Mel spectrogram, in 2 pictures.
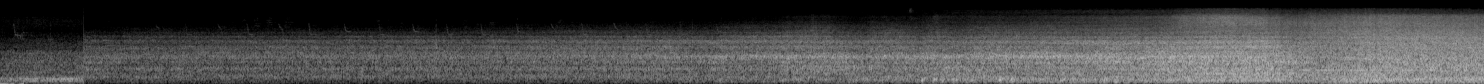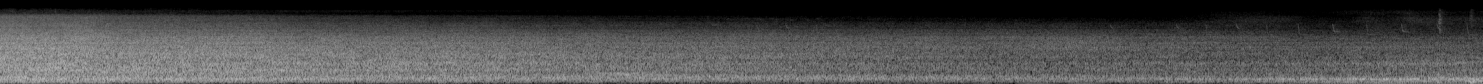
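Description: Diesel regional train approaching and passing underneath: a steady engine-and-wheel noise that builds, is loudest a little under halfway through, then slowly fades as the train runs on.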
